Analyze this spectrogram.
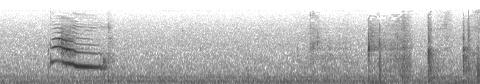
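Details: A house cat named Abby begging for the window to be opened on a cooler, windy day gives one clear, falling meow, followed by a series of light clicks and taps.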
